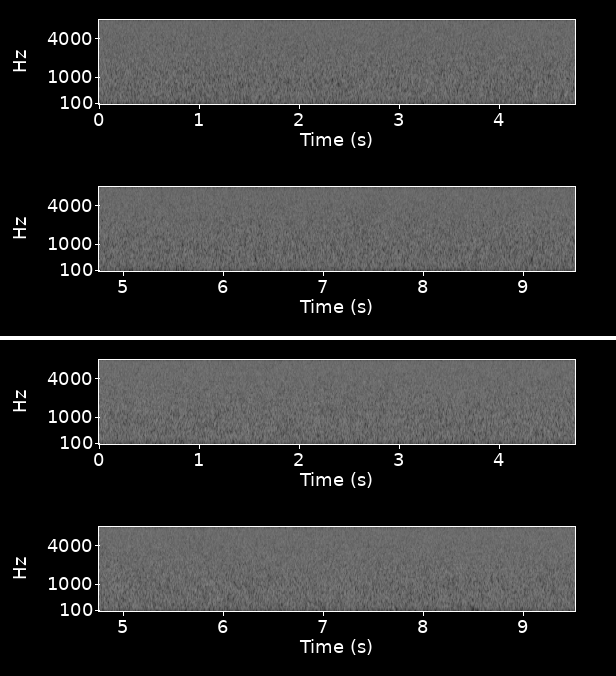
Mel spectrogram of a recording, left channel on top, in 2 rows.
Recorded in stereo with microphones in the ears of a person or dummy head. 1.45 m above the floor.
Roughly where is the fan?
No fan in this recording.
